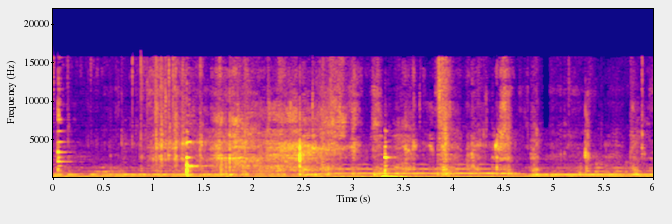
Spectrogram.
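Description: Faint crunching and chewing of crispy glazed fried chicken, with a few sharp crackles from the breading.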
